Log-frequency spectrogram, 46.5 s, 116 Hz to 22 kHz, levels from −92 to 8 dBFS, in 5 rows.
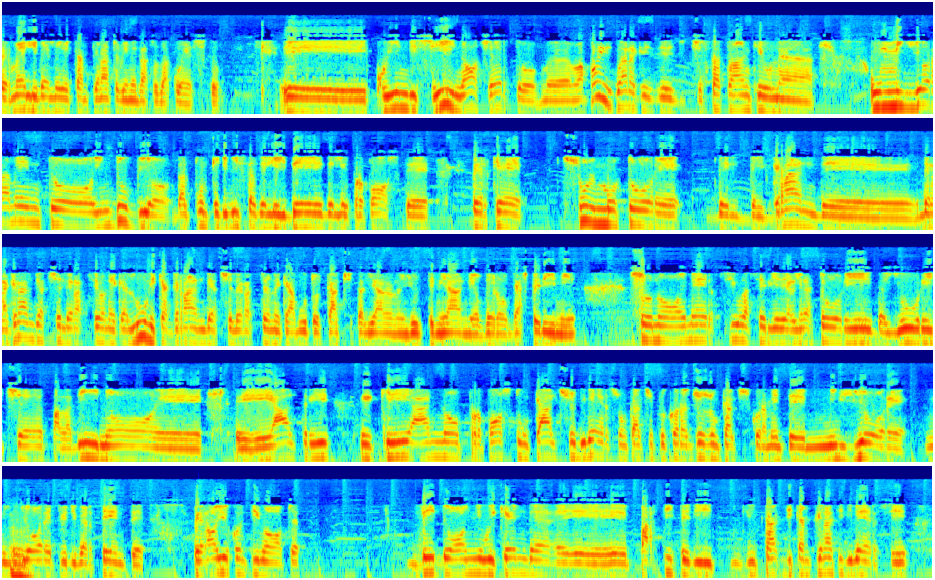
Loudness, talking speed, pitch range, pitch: -14 LUFS, 135 wpm, 120-145 Hz, 130 Hz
